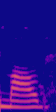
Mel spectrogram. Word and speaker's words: mauled: I did say mauled. Oh, I apologize. It's because of my German accented voice pronounces the a sound in mauled as an ah, so kind of Mold. Yeah. mold instead of mauled.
